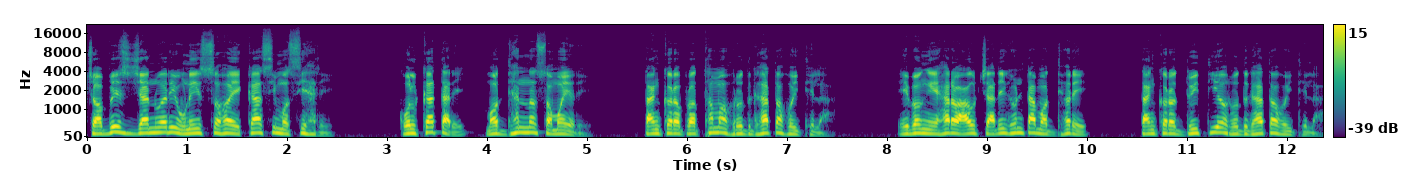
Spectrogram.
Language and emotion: Odia, neutral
